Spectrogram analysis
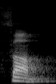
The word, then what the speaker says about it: thumb: is my thumb it's not my thumb it's pronounced thumb and what about this this is a cone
